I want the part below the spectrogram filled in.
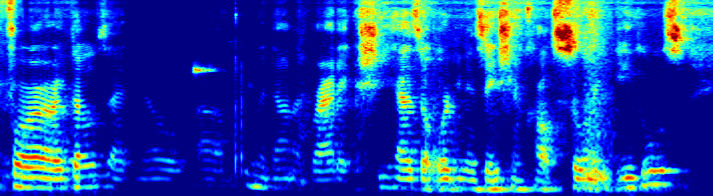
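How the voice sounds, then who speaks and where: A woman with a slightly low voice shares an event announcement, informative but hesitant and full of ums. She sounds like she is in an echoey room with a faint hiss behind her. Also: moderate pace. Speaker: participant. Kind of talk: community announcement.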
